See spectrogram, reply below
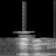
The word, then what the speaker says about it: ابن: فمن المرتبة العليا لذلك ما أطلق عليه بعض الأئمة أنه أصح الأسانيد كالزهري عن سالم بن عبد الله بن عمر ابن الألف ساقطة لكن تنطق.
